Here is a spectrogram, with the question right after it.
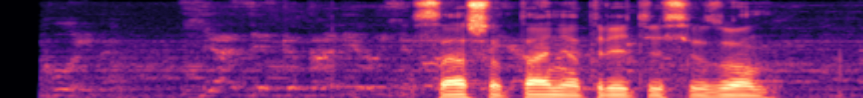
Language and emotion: Russian, neutral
